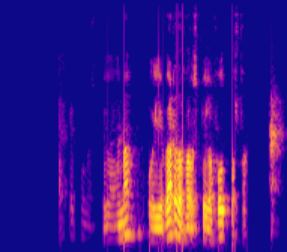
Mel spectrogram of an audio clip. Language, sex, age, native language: Icelandic, male, 30-39, Icelandic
